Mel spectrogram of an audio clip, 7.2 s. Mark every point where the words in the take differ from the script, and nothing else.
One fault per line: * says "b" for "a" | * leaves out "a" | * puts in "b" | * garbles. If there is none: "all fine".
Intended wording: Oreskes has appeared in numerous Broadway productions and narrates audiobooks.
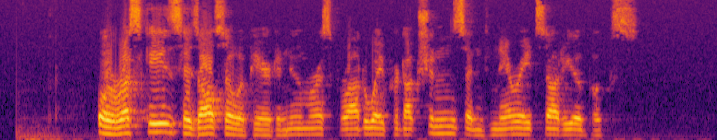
* puts in "also"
